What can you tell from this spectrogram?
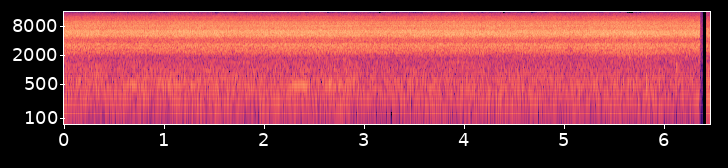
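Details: Cicada song as a constant, piercing electric-like buzz without pauses, cut off by a short break just before the end.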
